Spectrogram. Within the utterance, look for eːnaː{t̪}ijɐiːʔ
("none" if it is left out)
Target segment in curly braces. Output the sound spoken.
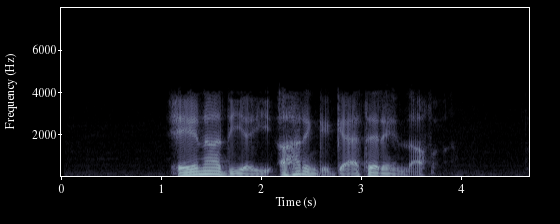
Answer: d̪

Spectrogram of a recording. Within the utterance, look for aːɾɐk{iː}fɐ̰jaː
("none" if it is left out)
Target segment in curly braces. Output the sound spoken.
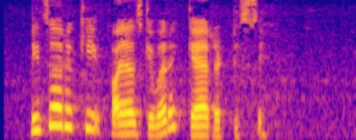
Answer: iː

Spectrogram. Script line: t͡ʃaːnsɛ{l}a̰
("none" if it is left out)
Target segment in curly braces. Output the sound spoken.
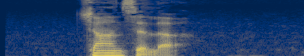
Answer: l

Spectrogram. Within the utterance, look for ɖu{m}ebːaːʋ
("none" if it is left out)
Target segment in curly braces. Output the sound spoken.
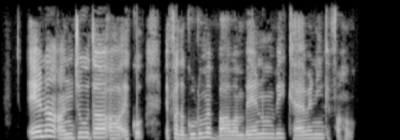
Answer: m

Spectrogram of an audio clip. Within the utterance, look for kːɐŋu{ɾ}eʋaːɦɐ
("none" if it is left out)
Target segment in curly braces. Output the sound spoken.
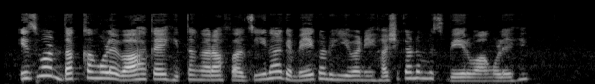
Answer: ɭ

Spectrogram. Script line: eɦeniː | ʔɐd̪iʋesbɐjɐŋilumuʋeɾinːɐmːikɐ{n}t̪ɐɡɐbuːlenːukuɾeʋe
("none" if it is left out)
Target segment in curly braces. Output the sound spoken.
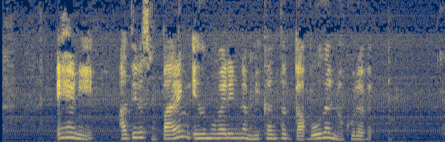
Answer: n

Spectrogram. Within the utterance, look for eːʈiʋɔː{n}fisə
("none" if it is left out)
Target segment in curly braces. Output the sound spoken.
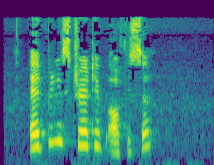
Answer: none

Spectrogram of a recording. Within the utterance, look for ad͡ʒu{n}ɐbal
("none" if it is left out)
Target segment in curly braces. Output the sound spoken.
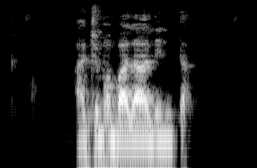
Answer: m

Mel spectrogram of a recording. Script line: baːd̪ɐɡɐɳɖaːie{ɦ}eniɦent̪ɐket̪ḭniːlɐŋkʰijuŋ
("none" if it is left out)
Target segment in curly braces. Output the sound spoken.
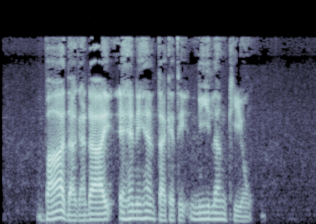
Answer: ɦ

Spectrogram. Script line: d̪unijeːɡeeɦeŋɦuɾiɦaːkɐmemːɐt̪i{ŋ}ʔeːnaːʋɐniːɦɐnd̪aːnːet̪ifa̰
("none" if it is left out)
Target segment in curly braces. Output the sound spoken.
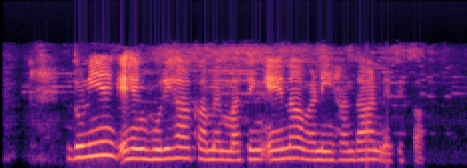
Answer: ŋ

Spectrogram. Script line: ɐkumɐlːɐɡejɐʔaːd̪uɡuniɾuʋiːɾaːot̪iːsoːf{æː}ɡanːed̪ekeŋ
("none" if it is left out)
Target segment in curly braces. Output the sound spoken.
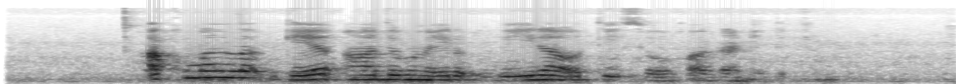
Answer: aː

